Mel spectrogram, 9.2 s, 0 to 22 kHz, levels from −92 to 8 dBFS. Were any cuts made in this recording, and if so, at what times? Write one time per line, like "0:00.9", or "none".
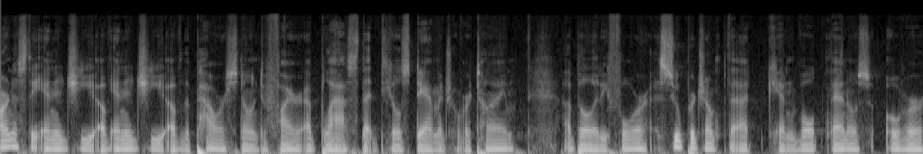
0:01.1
